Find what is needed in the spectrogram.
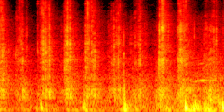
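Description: Mezzaluna chopping through fresh marshmallow root on a cutting board: quick, light chops, about five a second.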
